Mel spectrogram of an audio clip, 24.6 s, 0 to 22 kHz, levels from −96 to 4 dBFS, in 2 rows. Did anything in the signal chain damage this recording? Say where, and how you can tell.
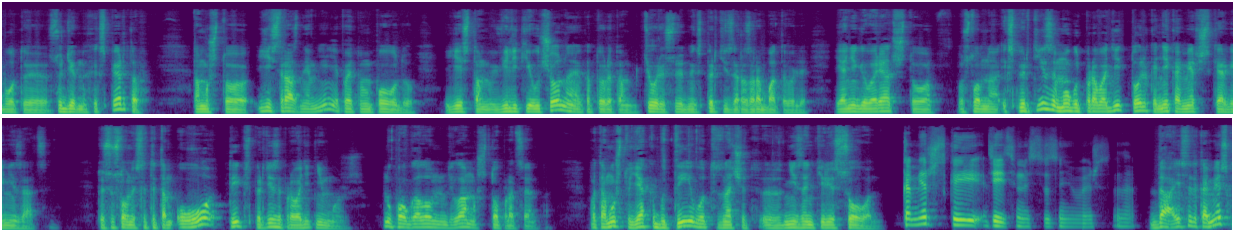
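No, nothing in this speech recording stood out on listening as damage from any stage of the signal chain.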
